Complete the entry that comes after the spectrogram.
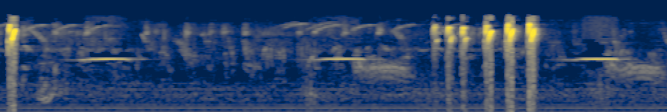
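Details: Southern masked weavers building and lining a nest at a waterhole in Mashatu Game Reserve, Botswana, in February: thin high chirps and ticks, a clear steady whistle repeated three times, then a quick burst of loud sharp clicking notes.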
